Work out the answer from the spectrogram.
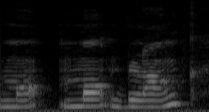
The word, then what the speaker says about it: Mont Blanc: So this is called Mont Blanc. I think the T is silent.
